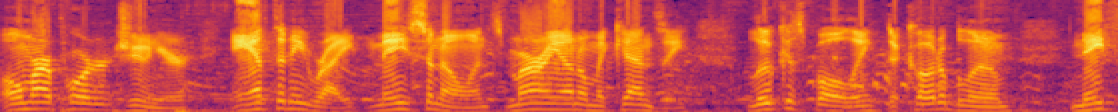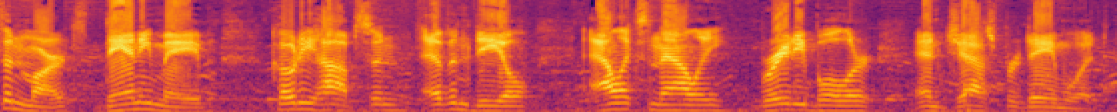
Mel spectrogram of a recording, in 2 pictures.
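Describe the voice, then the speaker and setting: A man calling a college football pregame radio broadcast as play-by-play announcer, briskly reading scores, stats and lists of names. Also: medium pitch, sharp tone, rough recording.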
